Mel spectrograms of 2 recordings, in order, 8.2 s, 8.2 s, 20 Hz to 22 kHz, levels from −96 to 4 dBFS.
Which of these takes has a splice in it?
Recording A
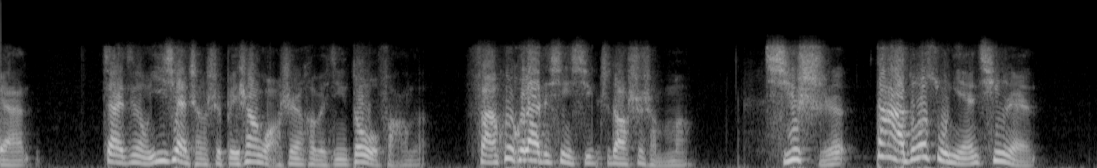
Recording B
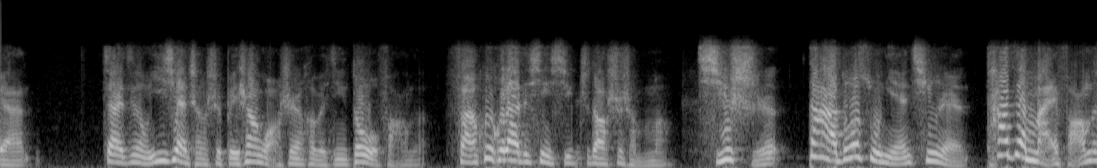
B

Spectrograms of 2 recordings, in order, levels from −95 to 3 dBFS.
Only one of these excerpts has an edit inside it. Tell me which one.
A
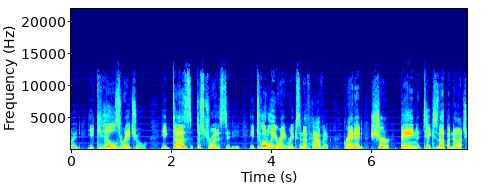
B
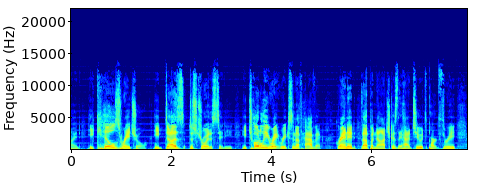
B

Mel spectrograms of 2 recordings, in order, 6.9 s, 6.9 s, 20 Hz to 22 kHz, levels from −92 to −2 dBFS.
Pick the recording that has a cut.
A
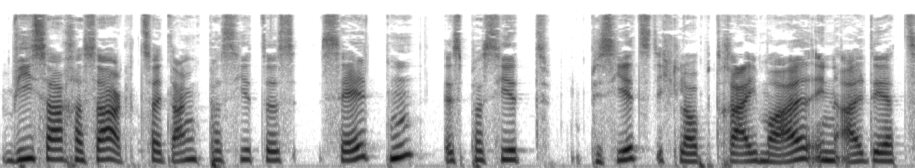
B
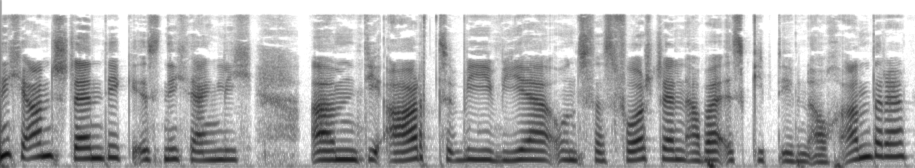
A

